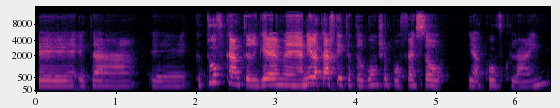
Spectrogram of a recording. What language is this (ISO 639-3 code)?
heb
